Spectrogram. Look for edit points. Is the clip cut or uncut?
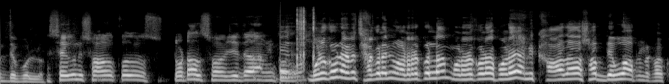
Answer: cut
